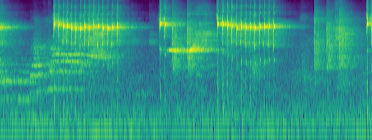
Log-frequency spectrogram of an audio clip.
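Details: Red-breasted crimson sunbird (konin) producing extended high rattling trills, with a lower whistled tone underneath and a few faint descending notes at the start.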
